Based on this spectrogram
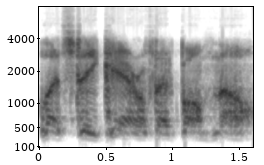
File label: hurry bomb, radio; GSG9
